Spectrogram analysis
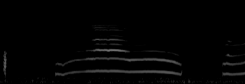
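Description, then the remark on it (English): A female cat lets out a long, drawn-out meow lasting over a second, followed by the start of another meow, with no talking. “That was actually her, too. She's got such a sassy mouth.”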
